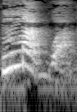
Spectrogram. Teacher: A sílaba forte é o má, acento no má. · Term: paroxítona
